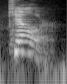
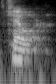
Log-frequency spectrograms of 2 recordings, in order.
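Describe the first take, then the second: First: Higher, louder command "Kill her"; mock soldier ordering a killing; barked order. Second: Said in the usual way. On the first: Rebel soldiers order her killed.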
